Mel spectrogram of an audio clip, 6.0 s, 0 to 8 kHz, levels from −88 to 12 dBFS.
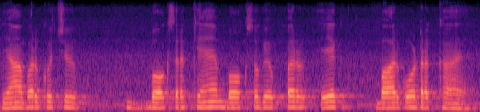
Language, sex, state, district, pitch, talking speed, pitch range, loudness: Hindi, male, Uttar Pradesh, Shamli, 140 Hz, 130 wpm, 135-145 Hz, -17 LUFS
